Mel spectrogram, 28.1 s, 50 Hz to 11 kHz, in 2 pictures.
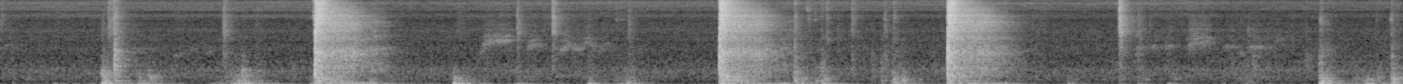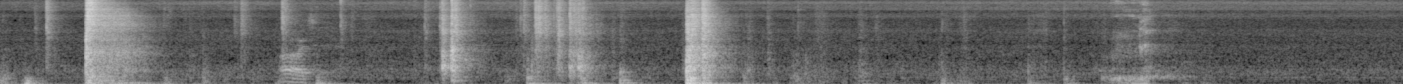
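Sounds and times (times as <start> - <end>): hammer blows on nails: 0.1 - 10.5, 11.2 - 25.6.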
